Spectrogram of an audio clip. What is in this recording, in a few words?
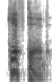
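"gifted", American English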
